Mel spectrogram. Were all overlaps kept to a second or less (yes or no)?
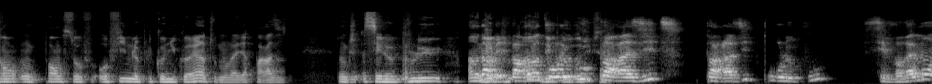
no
